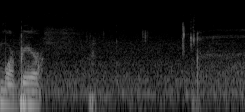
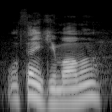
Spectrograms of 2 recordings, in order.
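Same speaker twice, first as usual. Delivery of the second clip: raised voice to someone across the room; calling out to mom; 3 semitones higher, 8 dB louder than usual. Real, not acted. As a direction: call it out loud to your mother in another room. Calling out to mother off-mic.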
